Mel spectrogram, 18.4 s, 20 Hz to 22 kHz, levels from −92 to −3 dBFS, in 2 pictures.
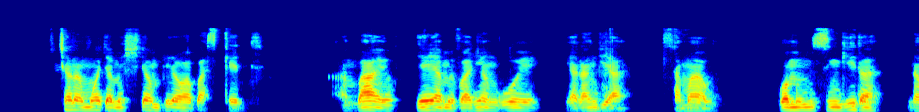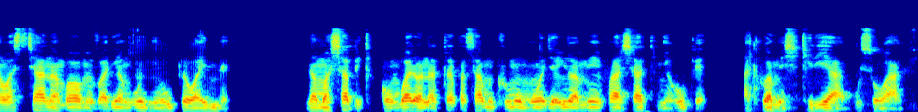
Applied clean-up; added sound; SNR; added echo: neural mask model Resemble Enhance denoiser.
